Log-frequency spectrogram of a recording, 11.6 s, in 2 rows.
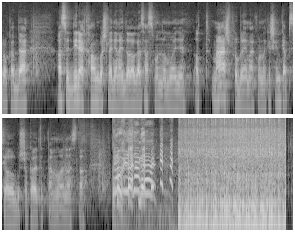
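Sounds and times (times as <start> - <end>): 
speech: 0.0 - 9.5
laughter: 8.0 - 9.7
new motorcycle engine revving through loud exhaust: 9.1 - 11.5.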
